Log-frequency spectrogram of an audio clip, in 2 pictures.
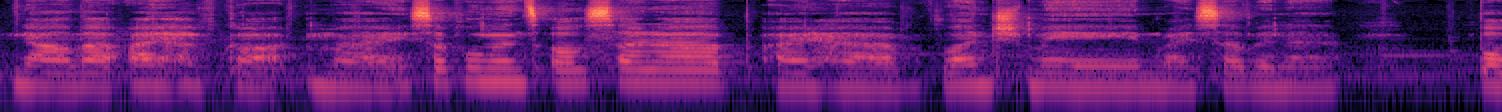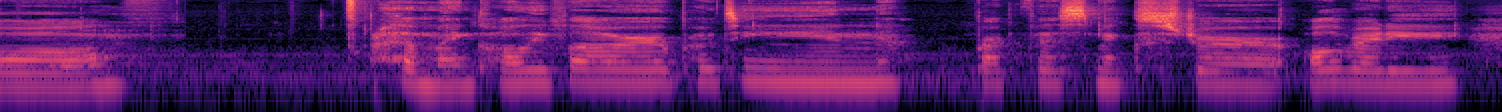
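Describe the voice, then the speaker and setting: A woman's voice: mid-range voice, level tone, unhurried, darkish tone, soft background music. A young woman narrating her day in an upbeat, chatty vlog, talking straight to her viewers. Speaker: vlogger. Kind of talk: casual day-in-the-life narration.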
